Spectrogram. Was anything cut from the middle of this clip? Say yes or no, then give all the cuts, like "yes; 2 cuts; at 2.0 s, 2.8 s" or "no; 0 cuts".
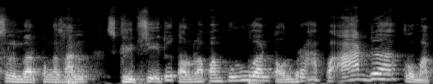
no; 0 cuts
